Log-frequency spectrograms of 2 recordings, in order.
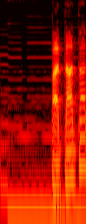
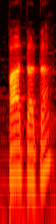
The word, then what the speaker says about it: patata: “Patata” doesn’t have an accent mark, right? This is so because the stress is on the second-to-last syllable. If it were on the third-to-last, "pàtata," it would have an accent mark. And if it were on the last, "patatà," too; but it is not so: it is "patata".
